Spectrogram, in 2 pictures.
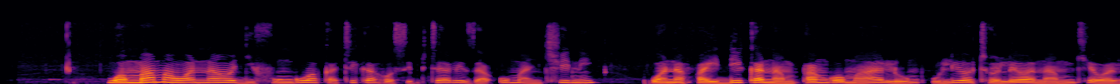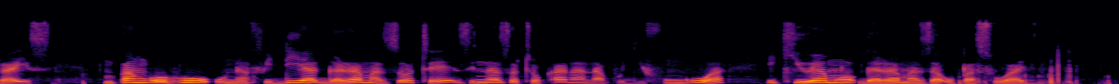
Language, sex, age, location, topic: Swahili, female, 25-35, Mombasa, health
